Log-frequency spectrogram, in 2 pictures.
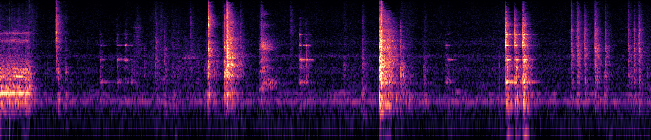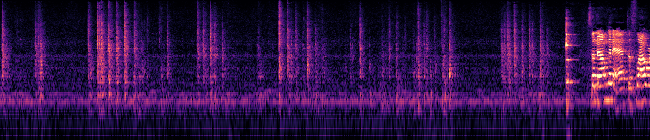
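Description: A stand mixer's motor cuts out about half a second in. Then come scattered clinks, taps and scrapes of a beater and spatula against a glass mixing bowl as the creamed butter and sugar are scraped down, over a faint steady hum.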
